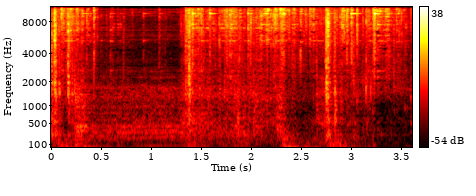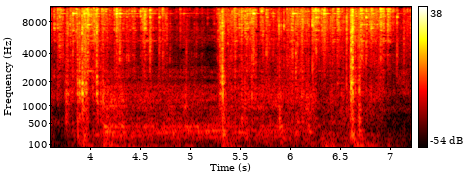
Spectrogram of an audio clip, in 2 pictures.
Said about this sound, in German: Jetzt kommen wir eh erstmal zum lustigsten Spiel überhaupt, nämlich wie lange muss ich am Zündschloss drehen, bis der Wagen anspringt. Ihr kennt das schon.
